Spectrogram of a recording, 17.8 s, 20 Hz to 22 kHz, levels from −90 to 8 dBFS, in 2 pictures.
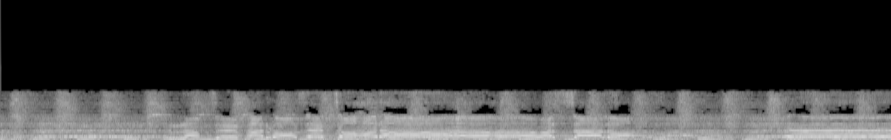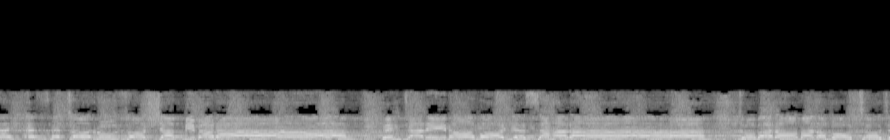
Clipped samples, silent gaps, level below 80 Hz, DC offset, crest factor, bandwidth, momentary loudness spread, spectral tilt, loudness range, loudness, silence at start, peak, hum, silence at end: under 0.1%; none; -26 dBFS; under 0.1%; 14 dB; 8 kHz; 6 LU; -4 dB/octave; 2 LU; -14 LUFS; 0 s; 0 dBFS; none; 0 s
